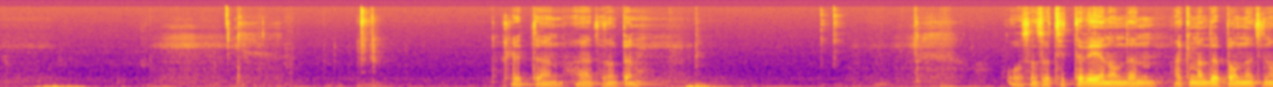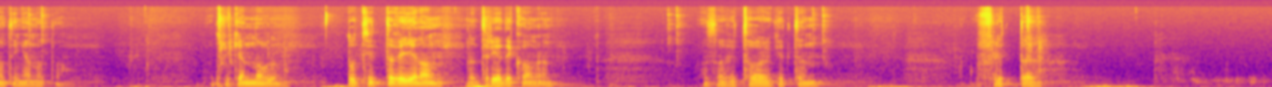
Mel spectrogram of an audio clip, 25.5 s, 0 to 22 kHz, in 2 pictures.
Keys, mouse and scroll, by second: 0.9-1.6 scroll down 4, 4.1 g, 11.2 click, 13.1 click, 15.1 KP_0, 19.6 click, 21.3 click, 23.4 g.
